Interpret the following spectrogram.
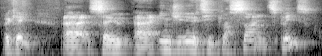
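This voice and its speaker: A man's voice: medium pitch, animated, moderate pace, darkish tone. A man running a tabletop game as game master, describing scenes and calling for dice rolls. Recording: echoey room.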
